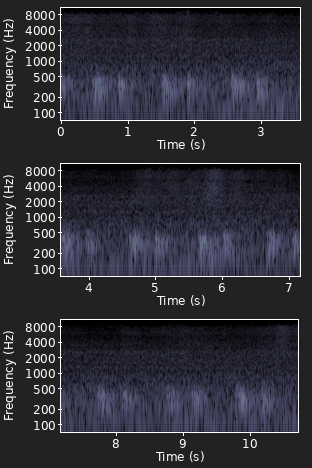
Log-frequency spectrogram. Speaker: En el bloqueo de la rama derecha puede ocurrir un desdoblamiento anormal del primer ruido cardíaco.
